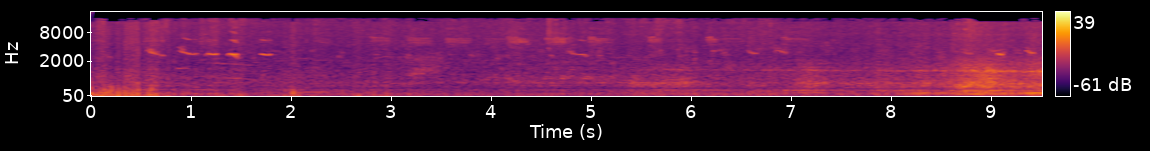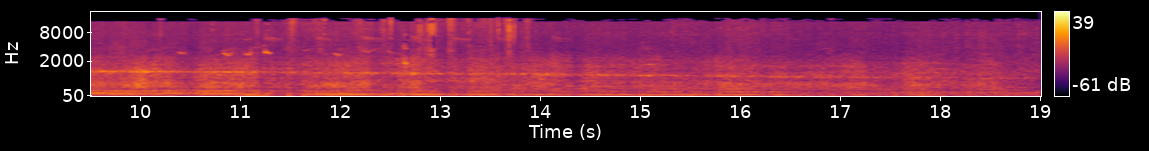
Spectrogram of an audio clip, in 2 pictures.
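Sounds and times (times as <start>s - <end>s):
vehicle engine running: 5.9s - 19.0s.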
